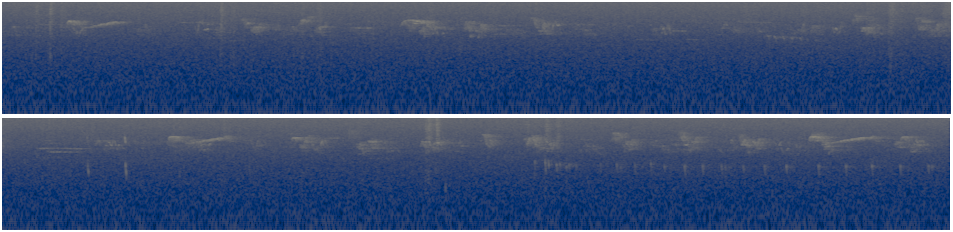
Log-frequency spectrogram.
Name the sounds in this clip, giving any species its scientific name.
Vireo olivaceus, Contopus virens, Hylocichla mustelina, unknown mammal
